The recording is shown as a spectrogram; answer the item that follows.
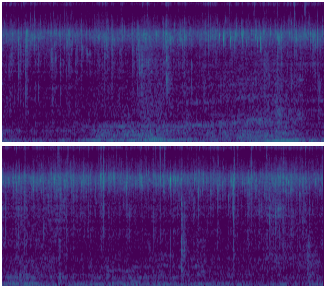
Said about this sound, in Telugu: ఇలా వేసుకుంటే ఫిష్ ఫ్రై చాలా బాగుంటుంది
